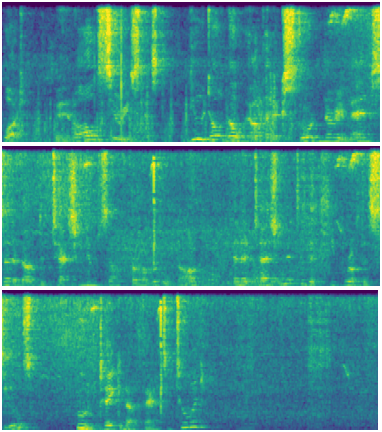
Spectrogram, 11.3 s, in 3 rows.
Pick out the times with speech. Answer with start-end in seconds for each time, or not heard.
0.0-9.6.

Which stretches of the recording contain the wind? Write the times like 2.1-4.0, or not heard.
0.0-7.1.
